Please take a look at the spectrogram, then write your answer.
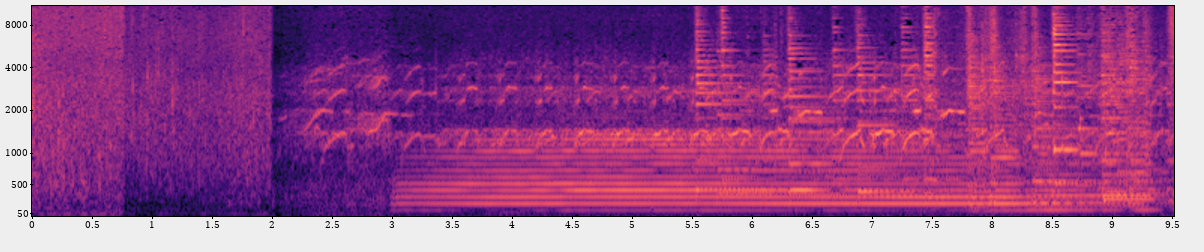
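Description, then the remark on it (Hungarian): A deep ship's horn sounds a long, steady blast from an approaching ship after a few seconds of rushing sea noise, holding loud to the end with some fainter higher calls above it. “Már közeledik a hajó, halljátok ti is a tenger zúgását s a hajó kürtjét.”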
